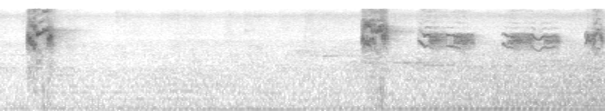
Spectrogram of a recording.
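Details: Male Javan cochoa in lively song with rough chattering. Sharp high bursts are followed by a string of short, buzzy, evenly spaced high notes like quick typing, in a quiet setting.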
